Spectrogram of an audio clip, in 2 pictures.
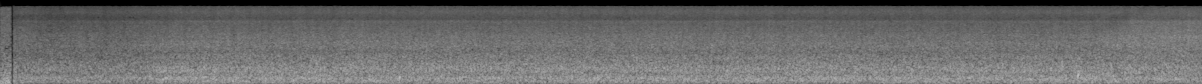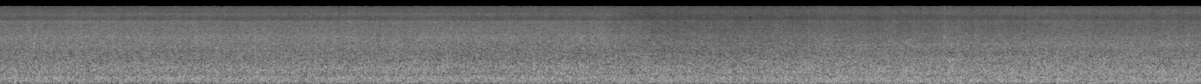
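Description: Heavy rushing water of a mountain-valley waterfall swollen by monsoon rain: a steady, dense rush of falling and churning water.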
